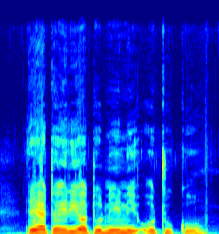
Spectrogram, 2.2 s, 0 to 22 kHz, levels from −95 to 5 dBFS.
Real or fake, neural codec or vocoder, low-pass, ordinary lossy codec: real; none; 19.8 kHz; none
